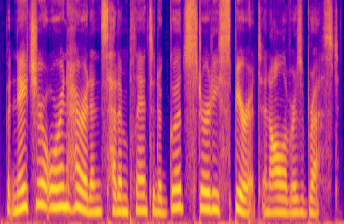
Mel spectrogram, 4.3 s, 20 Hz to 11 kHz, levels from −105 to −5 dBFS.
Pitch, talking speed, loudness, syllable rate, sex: 230 Hz, 180 wpm, -16 LUFS, 6.1 syllables/s, female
